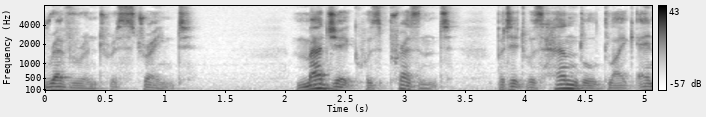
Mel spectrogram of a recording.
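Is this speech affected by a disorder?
No.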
